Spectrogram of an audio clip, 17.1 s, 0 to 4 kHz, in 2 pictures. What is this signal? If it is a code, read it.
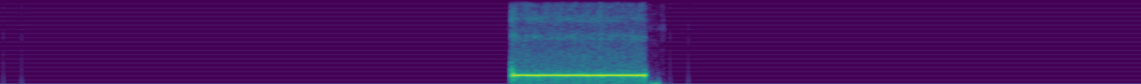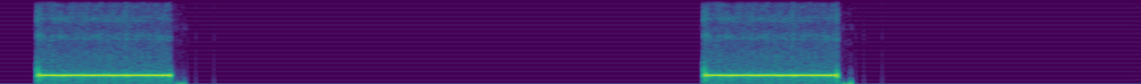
Ringback tone (Europe, 425 Hz).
